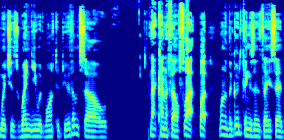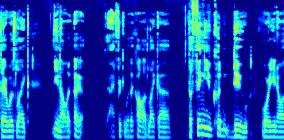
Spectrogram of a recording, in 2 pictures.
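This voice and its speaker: A man who runs the game, talking casually on a podcast about tabletop play, rambling and correcting himself as he goes. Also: mid-range voice. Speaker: game master.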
